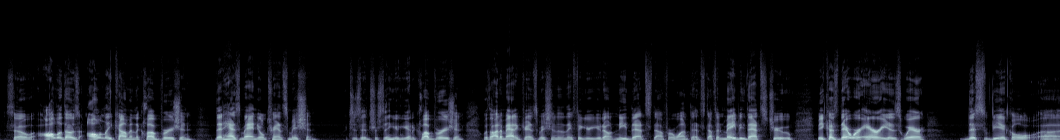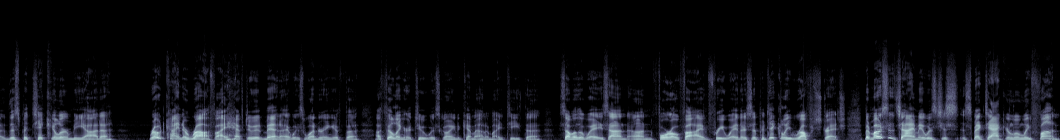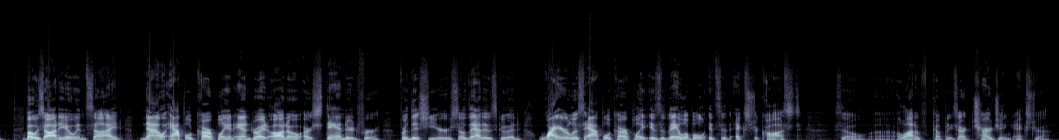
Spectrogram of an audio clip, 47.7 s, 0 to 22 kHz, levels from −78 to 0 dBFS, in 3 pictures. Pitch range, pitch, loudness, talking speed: 105-140 Hz, 120 Hz, -21 LUFS, 175 wpm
